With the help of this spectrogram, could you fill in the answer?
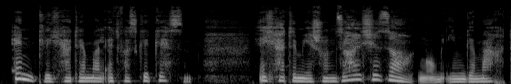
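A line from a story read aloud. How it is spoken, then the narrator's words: Sighing. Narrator (German): seufzt Supermum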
